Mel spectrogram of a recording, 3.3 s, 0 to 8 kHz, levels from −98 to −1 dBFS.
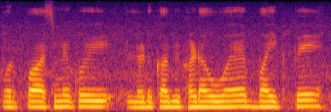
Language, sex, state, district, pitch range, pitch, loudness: Hindi, male, Uttar Pradesh, Saharanpur, 145-155 Hz, 150 Hz, -13 LUFS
